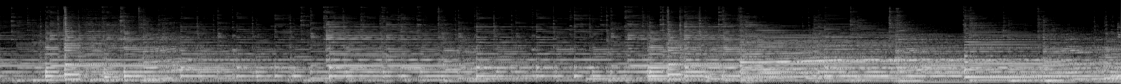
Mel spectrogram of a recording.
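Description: Background music played on plucked string instruments, a run of picked notes with a sliding note about seven and a half seconds in.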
